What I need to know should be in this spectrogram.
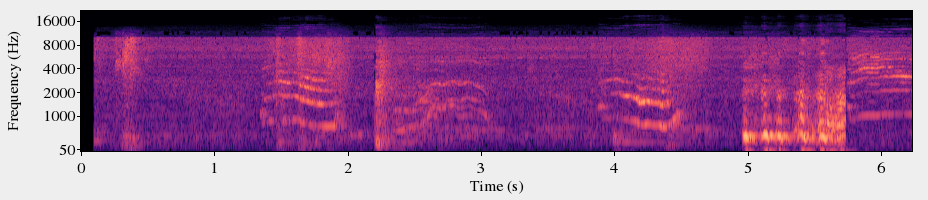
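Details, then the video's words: Small cat trapped inside a bath and trying to escape as water comes in: several plaintive meows with wavering, bending pitch, spaced through the clip, with bathroom background noise. "Cat in bath...trying to escape..."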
